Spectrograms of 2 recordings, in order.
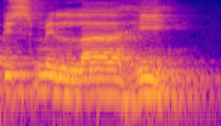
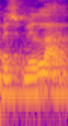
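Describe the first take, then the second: First: The final 'hi' syllable is clearly pronounced. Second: The word ends without the final 'hi' syllable. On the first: The speaker calls it right. "Hi-nya dibaca" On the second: The speaker calls it wrong. "Ya jangan bismillah begitu jangan"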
